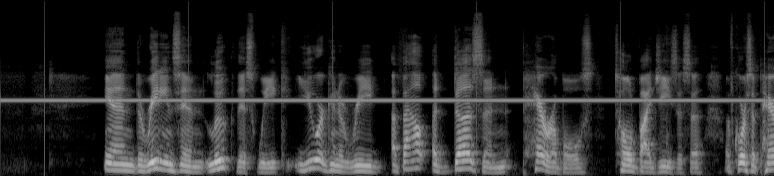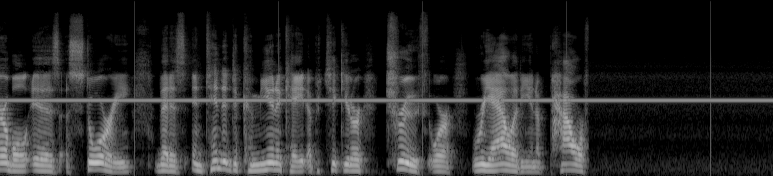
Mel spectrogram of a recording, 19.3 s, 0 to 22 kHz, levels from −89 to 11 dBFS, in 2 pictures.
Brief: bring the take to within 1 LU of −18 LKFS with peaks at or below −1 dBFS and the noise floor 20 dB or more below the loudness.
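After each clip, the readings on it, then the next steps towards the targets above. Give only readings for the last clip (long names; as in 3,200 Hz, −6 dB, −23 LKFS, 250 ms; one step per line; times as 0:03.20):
number of clicks 11; interfering tone 2,100 Hz; level of the tone −35 dBFS; integrated loudness −27.0 LKFS; sample peak −7.0 dBFS; target loudness −18.0 LKFS
→ click removal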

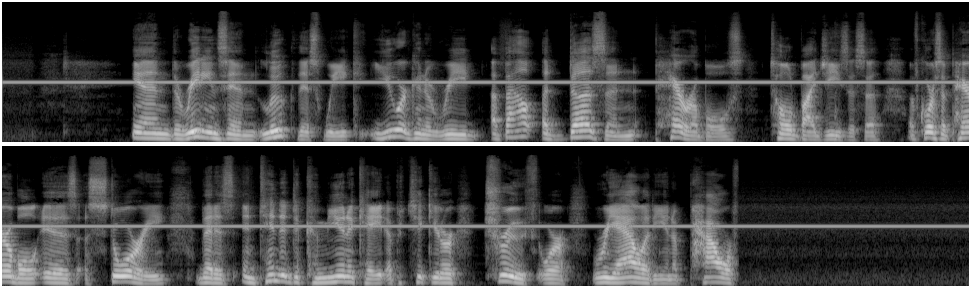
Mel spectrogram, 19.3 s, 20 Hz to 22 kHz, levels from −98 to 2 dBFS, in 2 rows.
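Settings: number of clicks 0; interfering tone 2,100 Hz; level of the tone −35 dBFS
→ notch filter 2,100 Hz, Q 30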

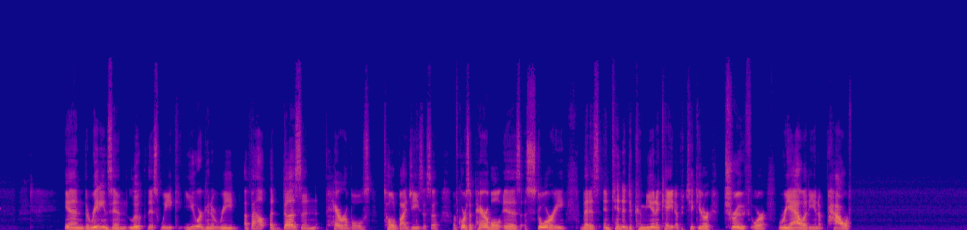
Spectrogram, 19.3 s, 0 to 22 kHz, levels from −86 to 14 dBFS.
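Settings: interfering tone none found; integrated loudness −27.0 LKFS; sample peak −8.0 dBFS; target loudness −18.0 LKFS
→ level +9 dB
brickwall limiter −1 dBFS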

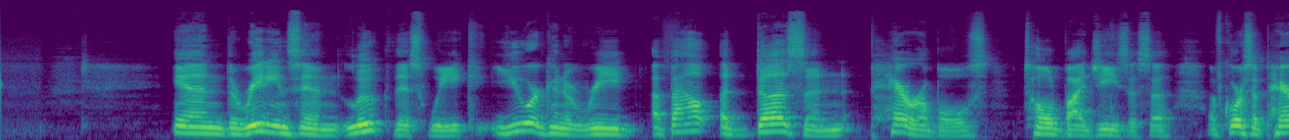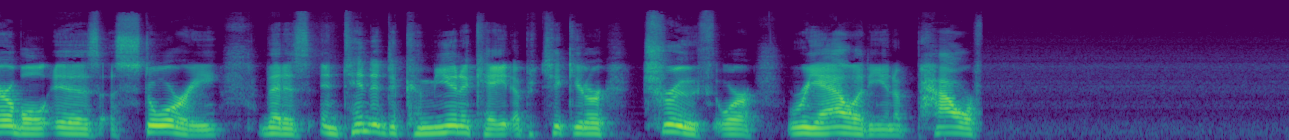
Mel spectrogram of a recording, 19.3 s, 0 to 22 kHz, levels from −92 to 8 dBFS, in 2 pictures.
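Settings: integrated loudness −18.0 LKFS; sample peak −1.0 dBFS; background noise floor −60 dBFS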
